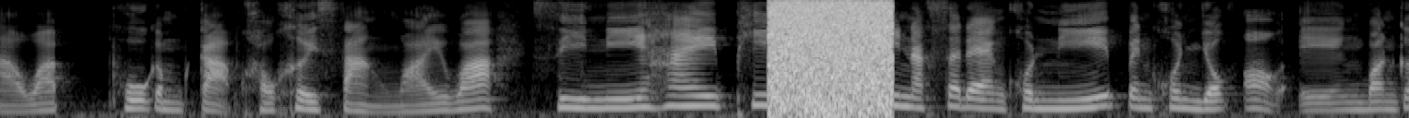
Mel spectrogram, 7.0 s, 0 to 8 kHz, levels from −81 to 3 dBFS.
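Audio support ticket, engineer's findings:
File tags played as audio, 3.84–4.46 s. Roughly 0.62 s burst of very loud white noise with hard edges, cutting into the speech. Probable component: decoder/demuxer. Embedded cover-picture block read as samples. Compressed image bytes are near-random, hence flat, very loud static. Check tag parsing and skip metadata before handing data to the audio path.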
